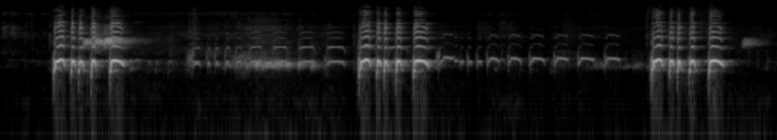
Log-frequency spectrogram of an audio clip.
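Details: Pair of local zebra doves, male and female, trading song: three bright bursts of rapid ringing coos alternate with quieter strings of clipped, repeated whistle-like notes.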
